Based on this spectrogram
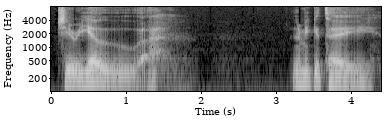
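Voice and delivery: badly faked, drawn-out British accent; British accent attempt. Trying to order food as a Brit, shaky mock British. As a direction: fumble through a slow mock British order. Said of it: "They say".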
